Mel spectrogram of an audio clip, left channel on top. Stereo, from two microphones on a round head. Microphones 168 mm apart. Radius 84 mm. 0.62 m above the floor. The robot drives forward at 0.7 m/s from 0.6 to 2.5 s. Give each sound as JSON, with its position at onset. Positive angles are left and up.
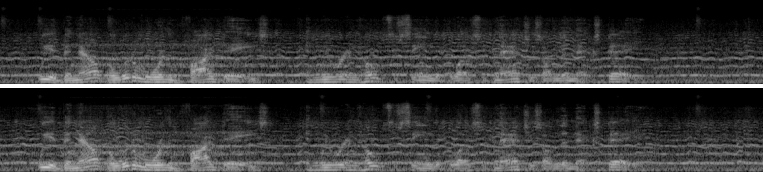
{"t": 0.4, "sound": "a man speaking", "side_deg": -15, "distance_m": 0.7}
